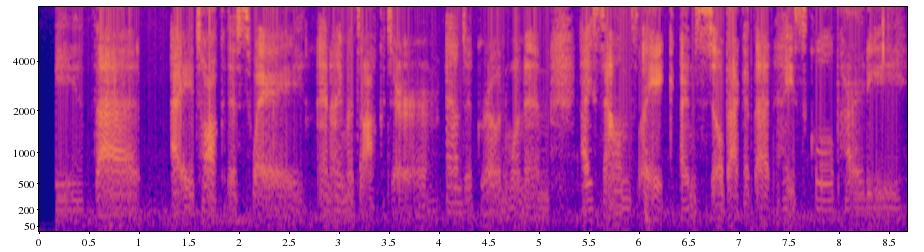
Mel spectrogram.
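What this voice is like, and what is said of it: Baby-like voice with vocal fry. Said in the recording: “I just have this kind of a voice, like a baby ... I speak with vocal fry”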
